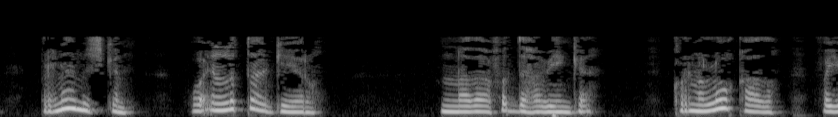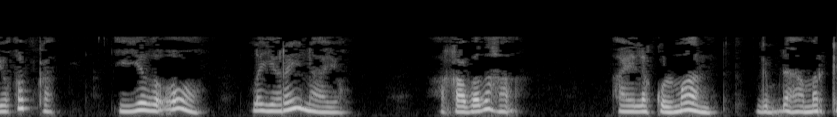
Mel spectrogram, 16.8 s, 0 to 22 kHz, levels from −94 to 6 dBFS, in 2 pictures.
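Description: Throughout the clip, the speech has likely been through heavy MP3 compression at a very low bitrate, which fits about 24 kbps. The encoder discarded everything above 5.9 kHz, dulling the treble, and leaves a watery, swirling texture with metallic, smeared s sounds.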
